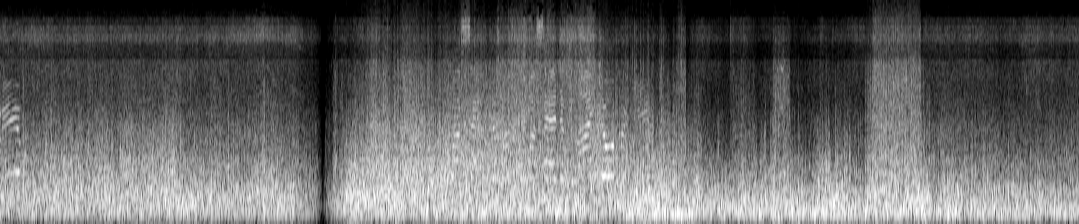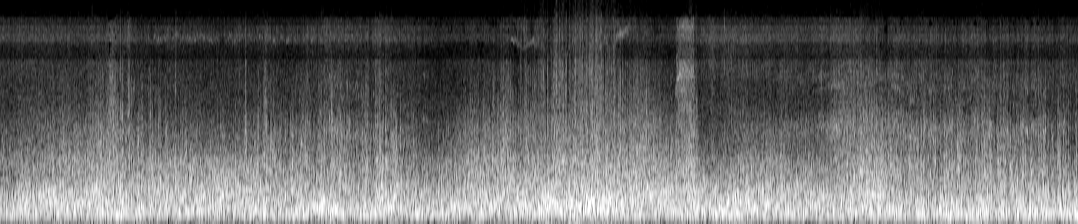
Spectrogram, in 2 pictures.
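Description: Wind rushing loudly over the microphone while riding in the open on the back of a moving truck, with the vehicle's running and road noise beneath it. The sound drops out briefly about five seconds in.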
